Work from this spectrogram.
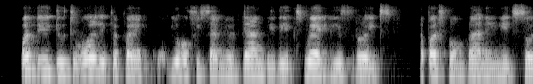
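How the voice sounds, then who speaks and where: A dark, mellow tone at a fairly quick pace, with a Ugandan accent. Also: woman. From Uganda, Central Region (Muganda). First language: Luganda. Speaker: engineer and social entrepreneur. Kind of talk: presentation at a public event. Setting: hybrid event with live audience.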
